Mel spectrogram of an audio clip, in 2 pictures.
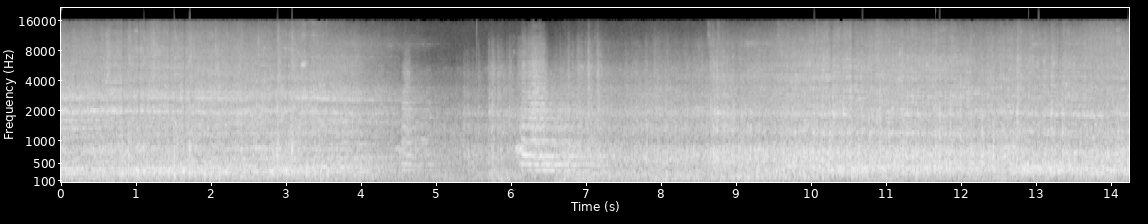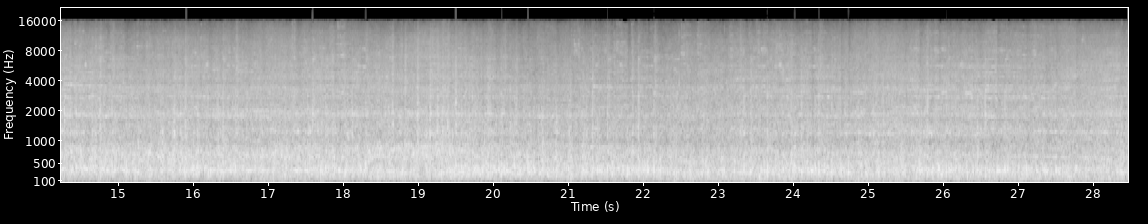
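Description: Long Island Rail Road passenger train rolling through the station, a steady rumble with its wheels clacking over the rail joints. The sound dips briefly, then a short horn sounds about six seconds in, falling in pitch.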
